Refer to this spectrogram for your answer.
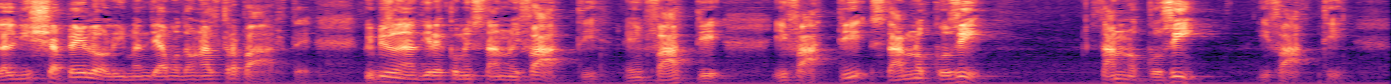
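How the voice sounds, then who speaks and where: Ordinary pitch variation at a fairly slow pace, with long, frequent pauses and music in the background. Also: man, fairly low pitch for a man. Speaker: YouTube sports commentator. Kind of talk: angry rant against referees, sarcastic tirade; informal monologue to camera. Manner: indignant, sarcastic, emphatic, repetitive. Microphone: phone near.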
